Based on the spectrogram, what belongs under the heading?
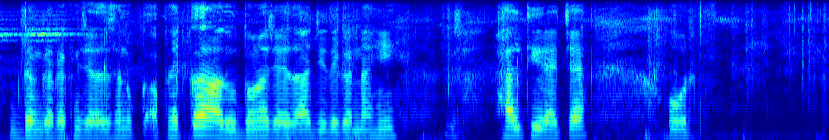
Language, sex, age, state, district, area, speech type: Dogri, male, 18-30, Jammu and Kashmir, Kathua, rural, spontaneous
